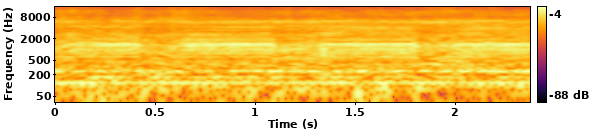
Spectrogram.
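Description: An electric shaver buzzes steadily and loudly up close throughout, a continuous whirring hum with no pauses.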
